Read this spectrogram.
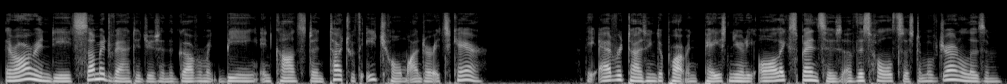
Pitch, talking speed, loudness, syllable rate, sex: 160 Hz, 185 wpm, -19 LUFS, 5.9 syllables/s, female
